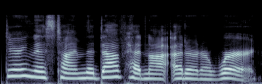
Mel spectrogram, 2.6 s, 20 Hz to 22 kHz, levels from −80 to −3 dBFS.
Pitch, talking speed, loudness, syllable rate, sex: 225 Hz, 230 wpm, -17 LUFS, 5.3 syllables/s, female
